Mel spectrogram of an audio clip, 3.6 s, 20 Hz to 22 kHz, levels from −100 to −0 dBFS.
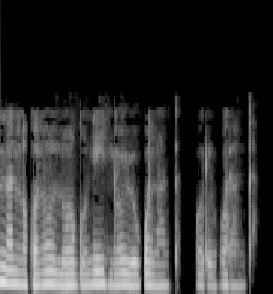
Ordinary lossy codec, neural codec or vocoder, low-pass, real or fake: MP3, 24 kbps; codec, 32 kHz, 1.9 kbps, SNAC; 7.2 kHz; fake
